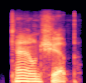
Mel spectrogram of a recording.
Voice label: "township", American

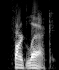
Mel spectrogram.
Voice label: "fartlek", American

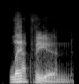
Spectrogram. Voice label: "Latvian", American

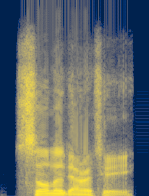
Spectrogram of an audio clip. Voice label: "solidarity", British

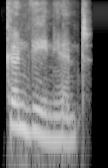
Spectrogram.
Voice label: "convenient", Indian

